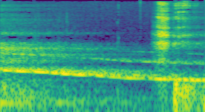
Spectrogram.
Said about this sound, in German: Die Wölfe? Ja, die Kinder der Nacht. Was für eine Musik sie machen. Hören Sie.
